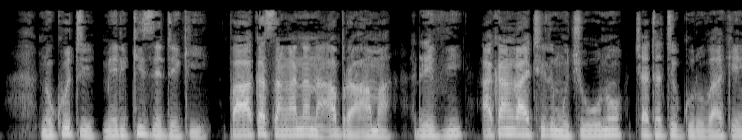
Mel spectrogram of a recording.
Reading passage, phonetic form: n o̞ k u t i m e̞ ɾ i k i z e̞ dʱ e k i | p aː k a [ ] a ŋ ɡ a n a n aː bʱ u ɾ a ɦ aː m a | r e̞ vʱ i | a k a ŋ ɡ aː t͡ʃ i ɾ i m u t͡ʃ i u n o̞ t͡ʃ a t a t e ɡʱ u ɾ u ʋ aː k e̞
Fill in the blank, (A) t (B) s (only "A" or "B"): B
